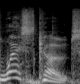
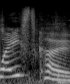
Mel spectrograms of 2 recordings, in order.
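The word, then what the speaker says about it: waistcoat: It's pronounced west coat.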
